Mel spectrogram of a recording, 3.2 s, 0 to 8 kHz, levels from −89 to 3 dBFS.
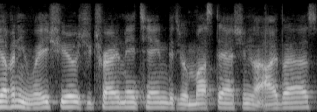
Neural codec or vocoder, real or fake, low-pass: codec, 24 kHz, 0.9 kbps, WavTokenizer, medium speech release version 2; fake; 7.2 kHz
